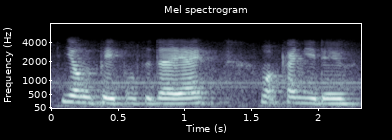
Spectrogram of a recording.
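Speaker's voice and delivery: ordinary delivery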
